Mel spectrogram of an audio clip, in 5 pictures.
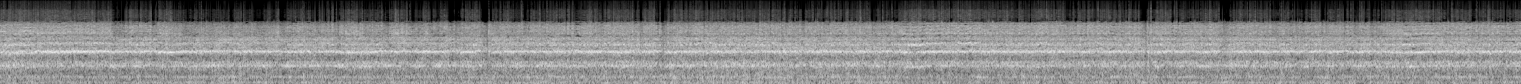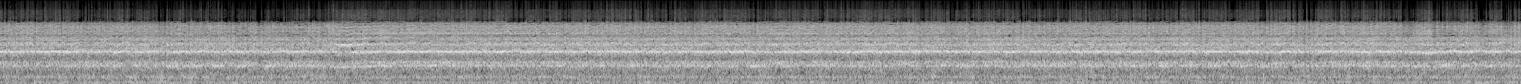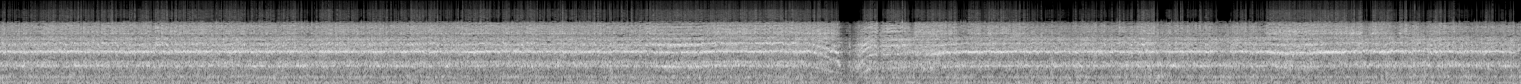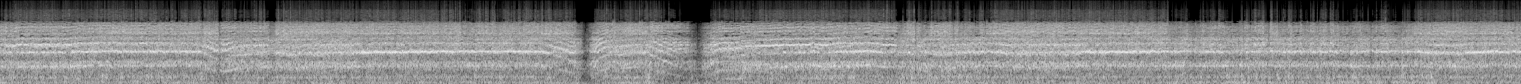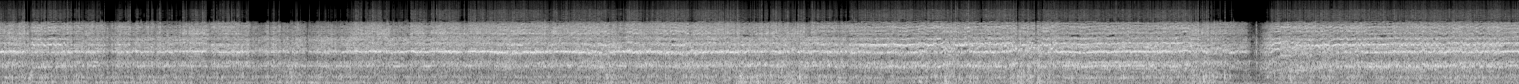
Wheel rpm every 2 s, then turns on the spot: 230, 230, 230, 240, 230, 230, 230, 230, 240, 230, 230, 230, 230, 230, 240, 230, 240, 230, 240, 200, 200, 230, 230, 220, 210, 220, 120, 190, 220, 240, 230, 230, 230, 230, 230, 220, 190, 150.
none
